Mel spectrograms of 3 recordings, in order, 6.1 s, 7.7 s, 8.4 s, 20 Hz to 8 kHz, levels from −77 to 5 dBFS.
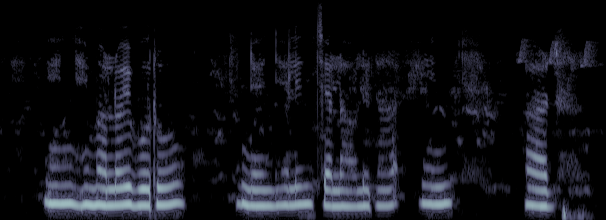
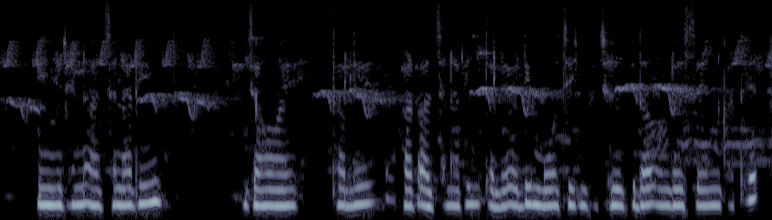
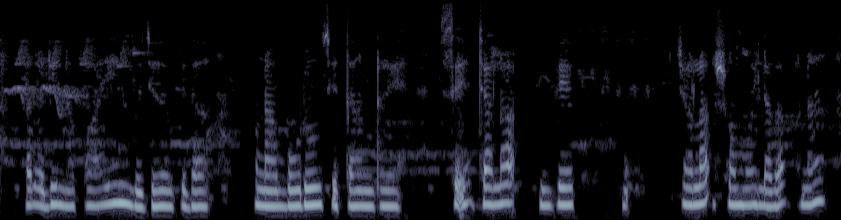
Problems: constant background noise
